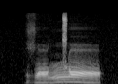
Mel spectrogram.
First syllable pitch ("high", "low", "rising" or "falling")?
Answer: low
